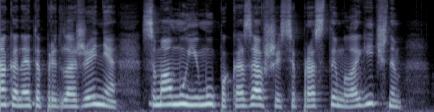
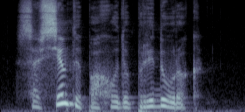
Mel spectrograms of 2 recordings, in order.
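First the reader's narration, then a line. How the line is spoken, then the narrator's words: Through gritted teeth. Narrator (Russian): процедила Лара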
